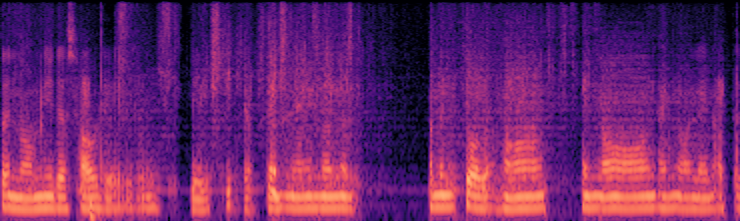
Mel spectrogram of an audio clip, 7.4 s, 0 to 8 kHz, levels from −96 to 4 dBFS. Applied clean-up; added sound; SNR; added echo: neural mask model RNNoise.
